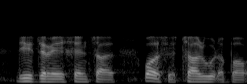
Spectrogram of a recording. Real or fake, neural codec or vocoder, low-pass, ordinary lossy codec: real; none; 3.6 kHz; none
